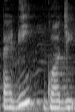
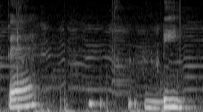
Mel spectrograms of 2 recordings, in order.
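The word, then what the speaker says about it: pedagogy: इसको प्रोनाउंस करने का थोड़ा सा ध्यान रखना। इसको ऐसे करेंगे पेडिगॉजी। ठीक है। हिंदी में भी लिख देती हूँ, पेडिगॉजी। ठीक है। ध्यान रखना, पेडिगॉजी ये ऐसे प्रोनाउंस होता है।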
